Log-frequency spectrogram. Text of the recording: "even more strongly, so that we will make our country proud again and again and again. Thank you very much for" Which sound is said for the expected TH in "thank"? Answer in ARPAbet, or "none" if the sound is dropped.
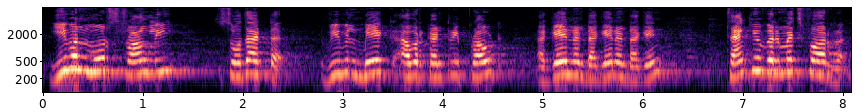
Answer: T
